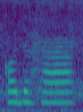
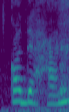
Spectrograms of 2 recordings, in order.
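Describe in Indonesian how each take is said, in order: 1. Kata ini berakhir dengan vokal panjang. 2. Kata ini berakhir dengan bunyi n. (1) "maka jadi qadha" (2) "qadhan karena diwakofkan"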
